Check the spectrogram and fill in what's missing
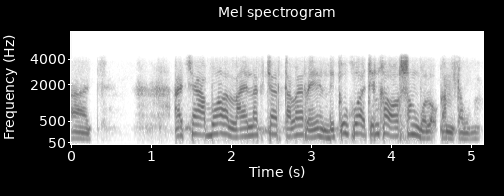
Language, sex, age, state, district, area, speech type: Santali, male, 18-30, West Bengal, Bankura, rural, conversation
